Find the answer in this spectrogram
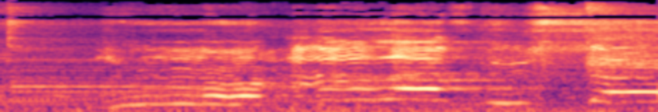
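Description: A street band playing live: a man singing into a microphone over electric guitar. His voice comes in about half a second in, with held, wavering notes.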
